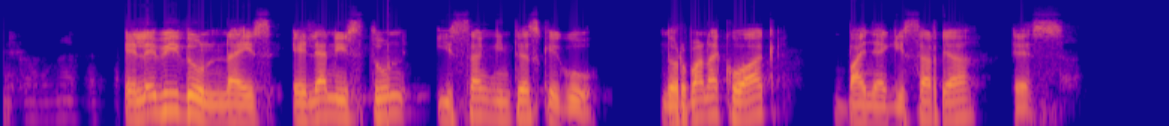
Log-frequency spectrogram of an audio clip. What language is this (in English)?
Basque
